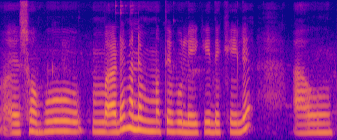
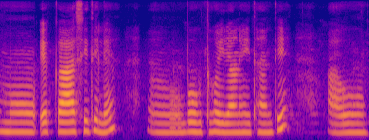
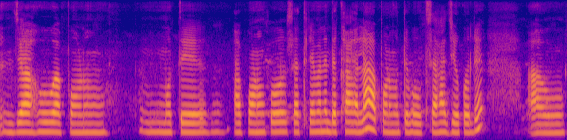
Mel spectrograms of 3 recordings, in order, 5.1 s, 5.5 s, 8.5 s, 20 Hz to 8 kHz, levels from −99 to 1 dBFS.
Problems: background sounds at intervals, background conversations at intervals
